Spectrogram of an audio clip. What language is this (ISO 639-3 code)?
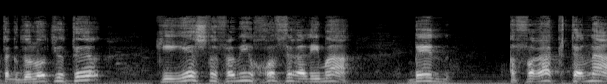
heb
